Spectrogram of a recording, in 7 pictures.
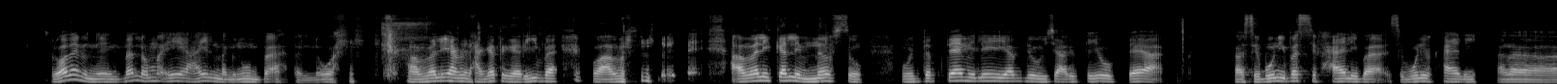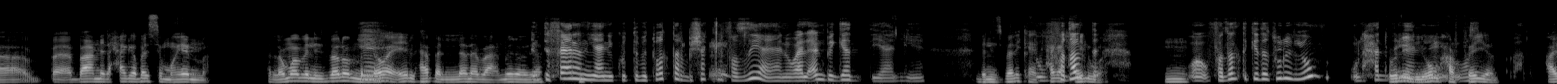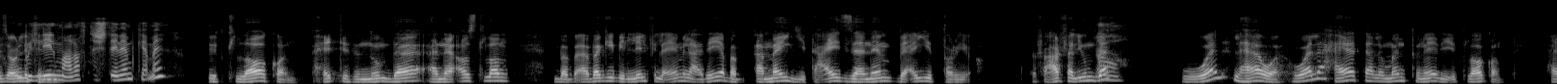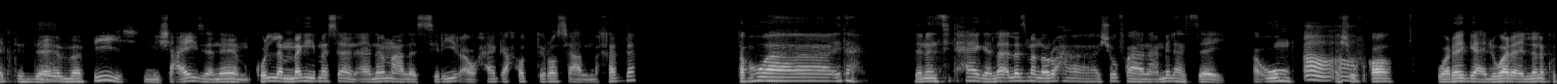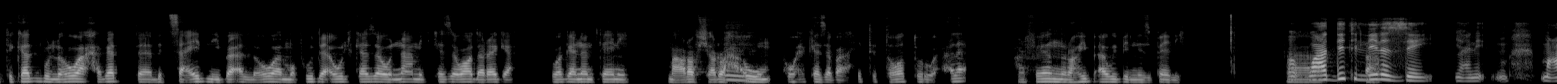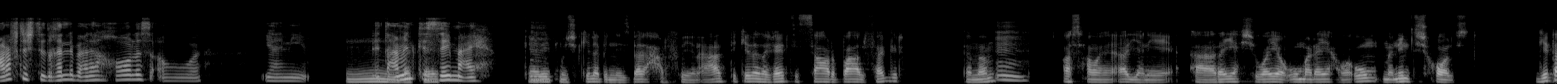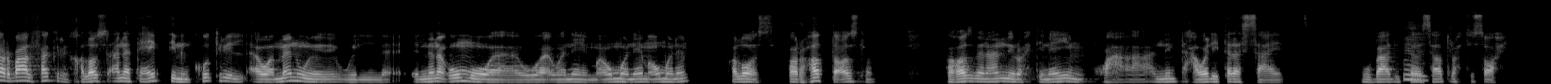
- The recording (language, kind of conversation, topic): Arabic, podcast, إزاي بتتعامل مع القلق اللي بيمنعك من النوم؟
- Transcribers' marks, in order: tapping; unintelligible speech; chuckle; laugh; laughing while speaking: "عمّال يعمل حاجات غريبة وعم عمّال يكلّم نفْسه"; tsk; laugh; other background noise; tsk; tsk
